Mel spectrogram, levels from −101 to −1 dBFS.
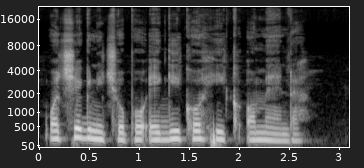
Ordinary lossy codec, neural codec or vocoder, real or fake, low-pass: none; none; real; none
